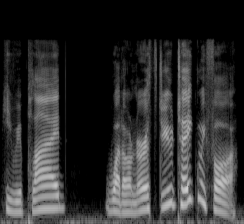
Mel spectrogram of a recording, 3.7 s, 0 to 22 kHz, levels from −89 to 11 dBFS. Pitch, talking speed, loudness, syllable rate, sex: 190 Hz, 165 wpm, -19 LUFS, 3.7 syllables/s, female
